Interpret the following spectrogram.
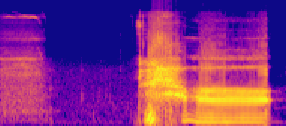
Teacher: گلے کے درمیان سے ادا کیا جائے گا اور آواز 1 الف سے زائد لمبا آواز کو نہ ہونے دیا جائے۔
